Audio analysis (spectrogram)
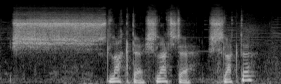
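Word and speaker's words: Szlachta: Oh, LTC in my chat says the SZ is pronounced like the English SH. So, Schlachta.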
